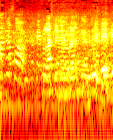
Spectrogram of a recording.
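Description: Several voices chattering over one another, women's and children's among them: a family group talking at once.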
